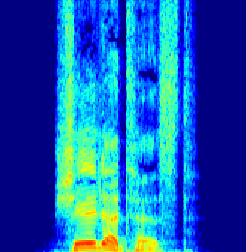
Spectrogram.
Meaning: inflection of schildern: 1. second-person singular preterite 2. second-person singular subjunctive II
- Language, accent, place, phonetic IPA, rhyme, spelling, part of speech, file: German, Germany, Berlin, [ˈʃɪldɐtəst], -ɪldɐtəst, schildertest, verb, De-schildertest.ogg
